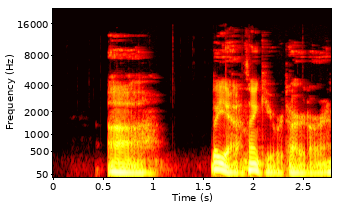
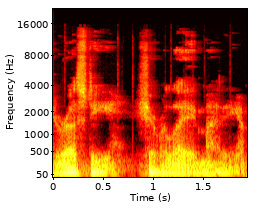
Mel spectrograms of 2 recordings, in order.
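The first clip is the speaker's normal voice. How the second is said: whispering in your ear; 6 dB quieter than usual. Real, not acted. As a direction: close soft whisper. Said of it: "Just let me keep whispering in your ear".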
